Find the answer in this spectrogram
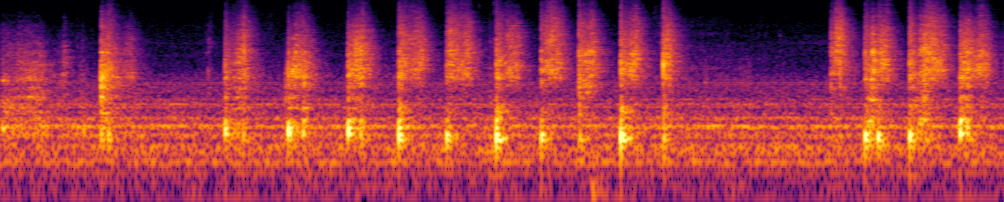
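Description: White plastic spoon tapping and scraping against a plastic mixing bowl as cooked elbow macaroni is scooped out into a larger bowl. The short knocks come about twice a second, with a quicker cluster near the end.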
